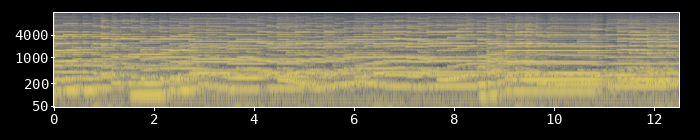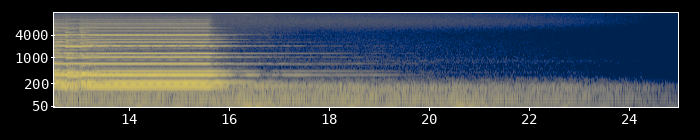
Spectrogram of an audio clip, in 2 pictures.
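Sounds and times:
organ partita: 0:00.0 - 0:17.4.

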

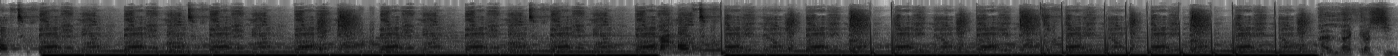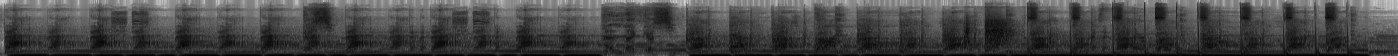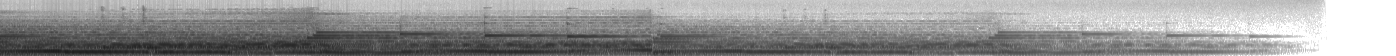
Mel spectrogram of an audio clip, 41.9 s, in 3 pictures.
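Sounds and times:
41 to 46 Hz low frequency tone: 0:00.4 - 0:06.6, 0:07.2 - 0:13.2, 0:14.0 - 0:20.0, 0:20.9 - 0:27.7.

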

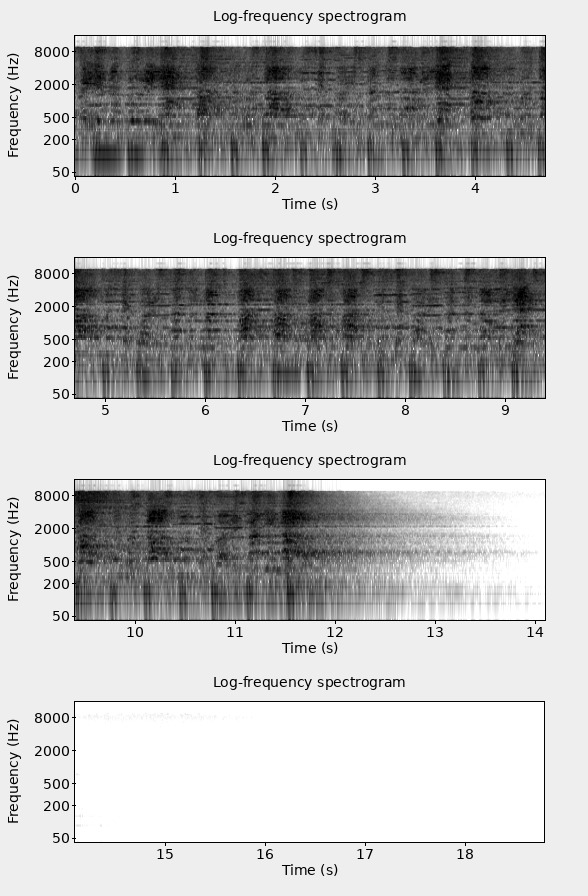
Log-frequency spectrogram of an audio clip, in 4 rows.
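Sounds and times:
polka music: 0:00.0 - 0:13.0.

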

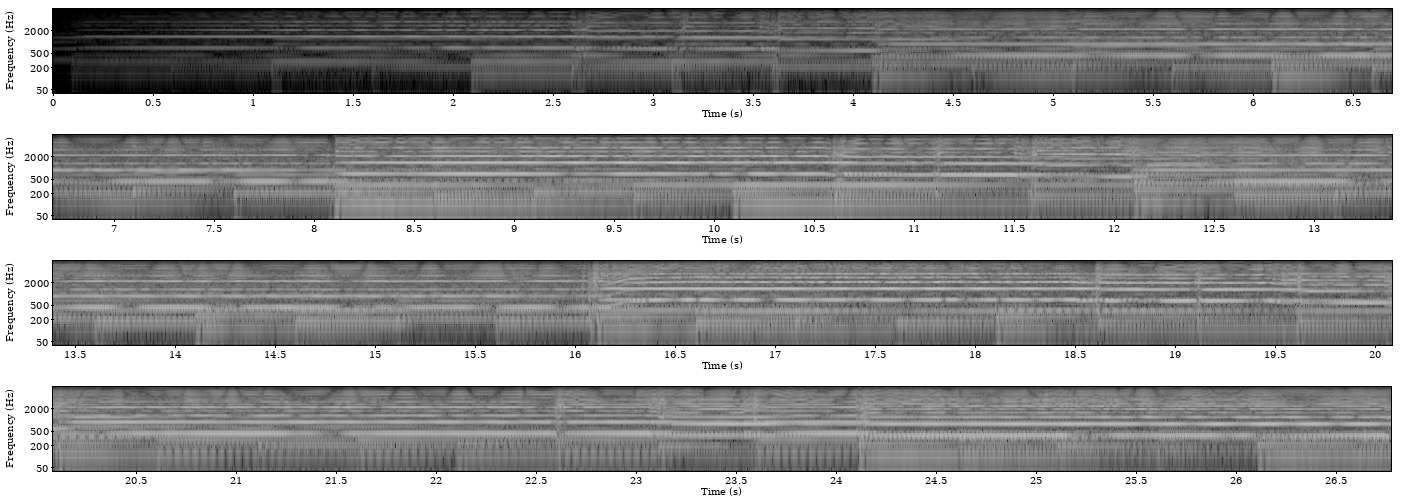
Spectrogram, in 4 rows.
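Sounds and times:
solo rock opera guitar: 0:02.1 - 0:26.7.

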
